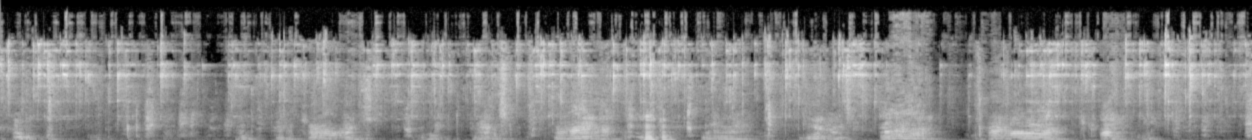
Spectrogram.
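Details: A Maltese dog gives a run of whiny, arching grumbles, each rising and falling, about once a second, while play-fighting.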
